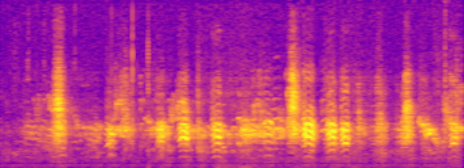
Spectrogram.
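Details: Zebra finch (Taeniopygia guttata), song.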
